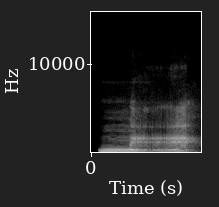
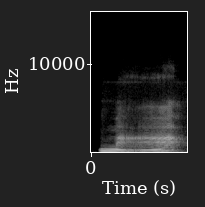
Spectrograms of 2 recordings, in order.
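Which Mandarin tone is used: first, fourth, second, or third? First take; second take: third; third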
